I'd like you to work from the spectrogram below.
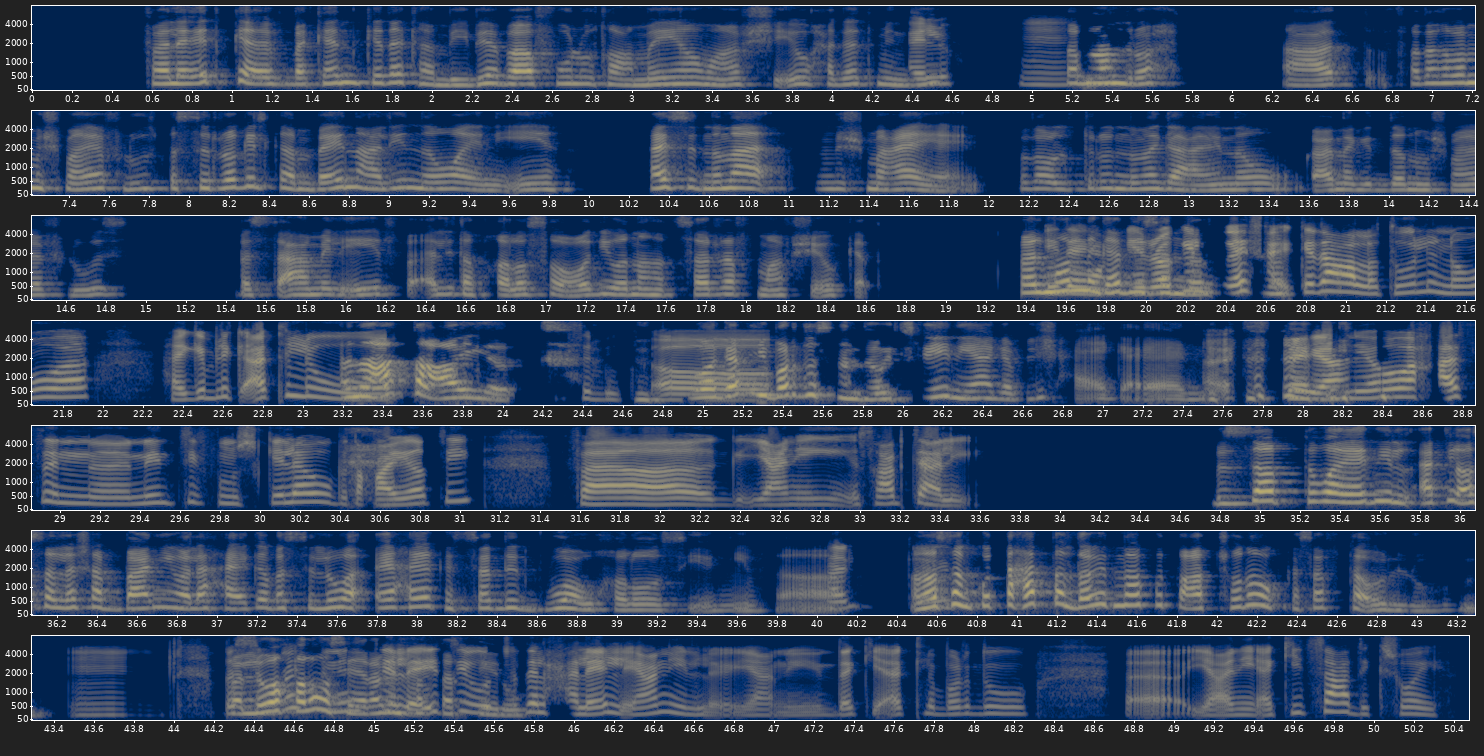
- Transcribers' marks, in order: tapping; unintelligible speech; chuckle; laugh; laughing while speaking: "تستاهل"
- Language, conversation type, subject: Arabic, podcast, مين ساعدك لما كنت تايه؟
